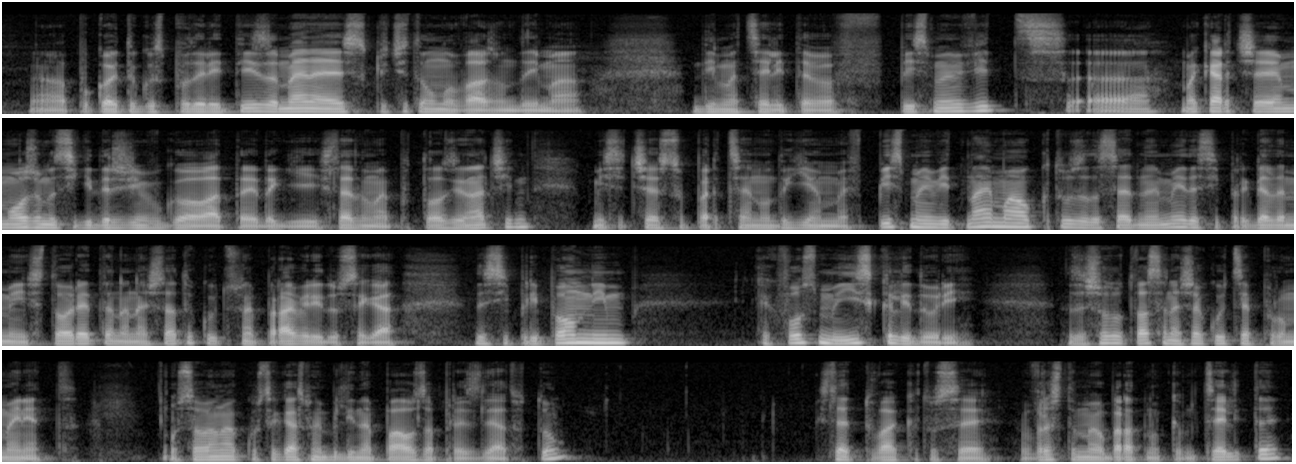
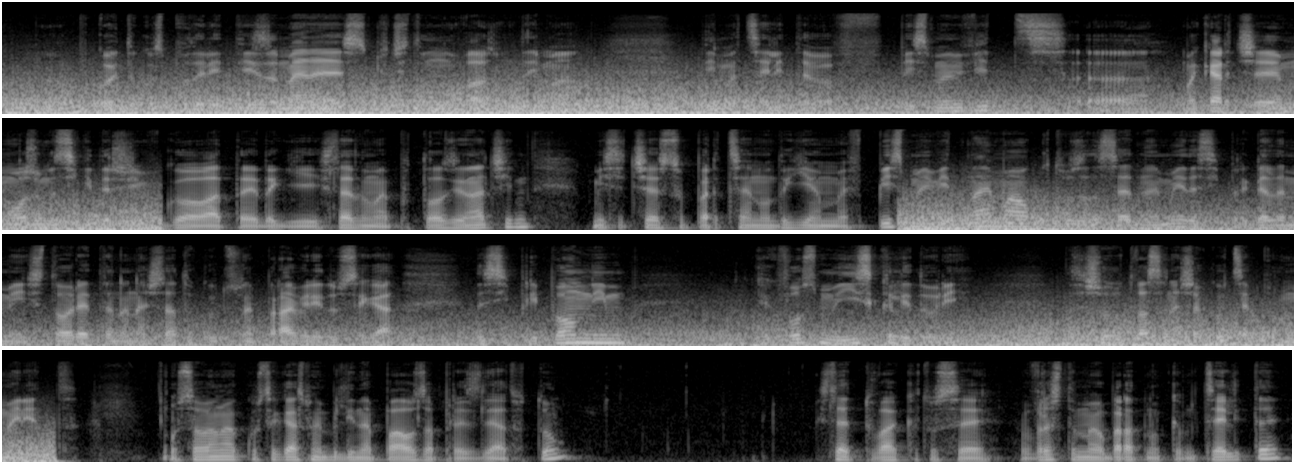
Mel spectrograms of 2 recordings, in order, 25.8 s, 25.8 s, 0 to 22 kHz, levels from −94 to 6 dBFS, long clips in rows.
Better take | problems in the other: first | wind noise on the microphone; heavy; until 7.5 s and from 11 to 20 s; 1 dB below the speech

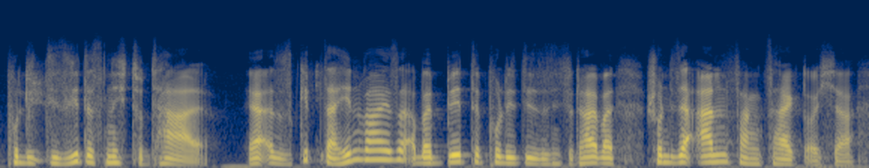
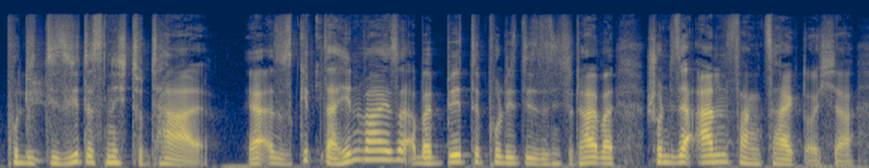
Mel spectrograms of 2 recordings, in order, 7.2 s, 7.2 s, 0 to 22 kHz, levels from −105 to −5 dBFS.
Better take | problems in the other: second | muffled; very; fading above 3.5 kHz

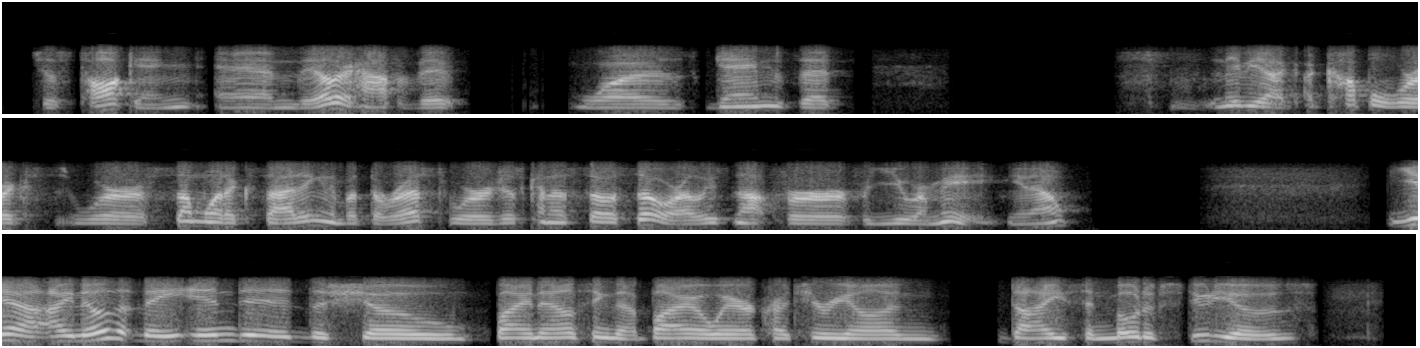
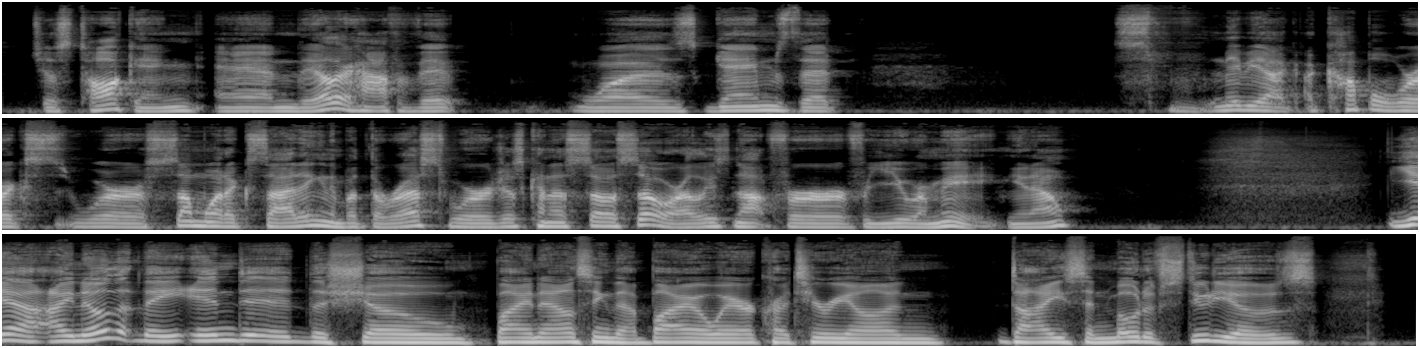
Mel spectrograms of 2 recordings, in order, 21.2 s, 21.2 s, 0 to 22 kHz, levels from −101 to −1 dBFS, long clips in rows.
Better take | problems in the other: second | phone-call audio; poor line; nothing above 3.5 kHz

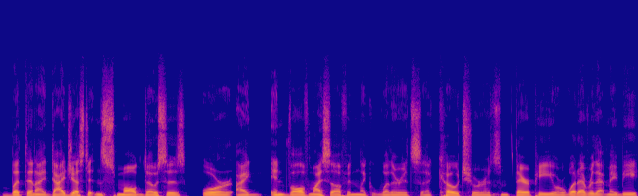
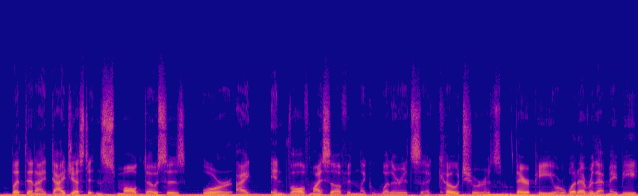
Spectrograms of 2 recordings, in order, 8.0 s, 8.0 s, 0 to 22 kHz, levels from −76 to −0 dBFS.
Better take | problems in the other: first | low rumble; noticeable; throughout; 10 dB below the speech

